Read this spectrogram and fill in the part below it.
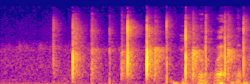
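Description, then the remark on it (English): Sparse, polite applause: a handful of scattered hand claps at an irregular pace, fairly quiet, with a faint murmur of voices in the background. “It's very polite applause.”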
